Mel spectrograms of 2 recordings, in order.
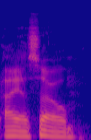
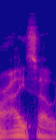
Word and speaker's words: ISO: I'm running this at 800 ISO or ISO, depending upon who you are and how you like to pronounce it.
